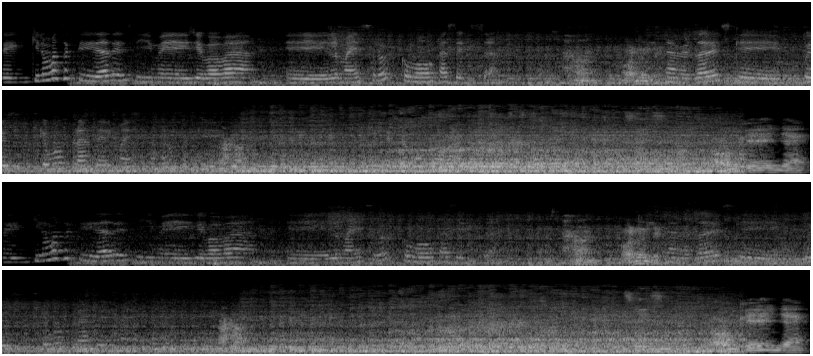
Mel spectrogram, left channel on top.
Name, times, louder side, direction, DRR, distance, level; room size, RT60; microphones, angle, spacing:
voice 1, 0.0-2.6 2.8-5.0 6.6-10.3 11.8-13.8, left 5 dB, 50° left, 7 dB, 0.3 m, -37 dB
sound 1, 0.7-15.5, left 2 dB, ahead, 0.5 m, -30 dB
voice 2, 5.6-5.9 6.2-6.6 10.2-10.6 14.3-16.1, right 2 dB, 45° right, 1 dB, 0.7 m, -31 dB
2.9 x 2.6 x 2.9 m, 0.38 s
head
